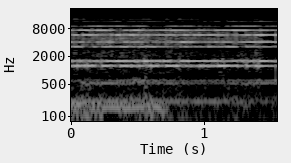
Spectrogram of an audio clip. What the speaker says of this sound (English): Night scene was woken up by the ringtone.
